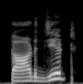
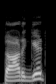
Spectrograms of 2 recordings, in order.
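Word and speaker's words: target: এখানে গেট কেন হলো এর উচ্চারণ তো হওয়ার কথা ছিল টার্জেট বাট এখানে এটা উল্টো কেন হচ্ছে টার্গেট কেন হচ্ছে এই নিয়ে 100% লোক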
